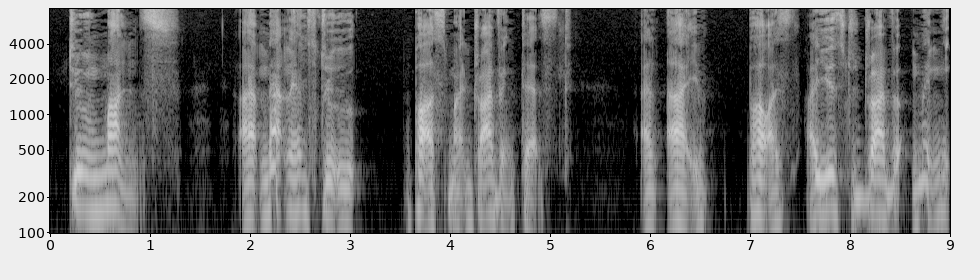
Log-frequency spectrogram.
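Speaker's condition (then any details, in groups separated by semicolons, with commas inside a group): Spastic paraplegia with essential tremor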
